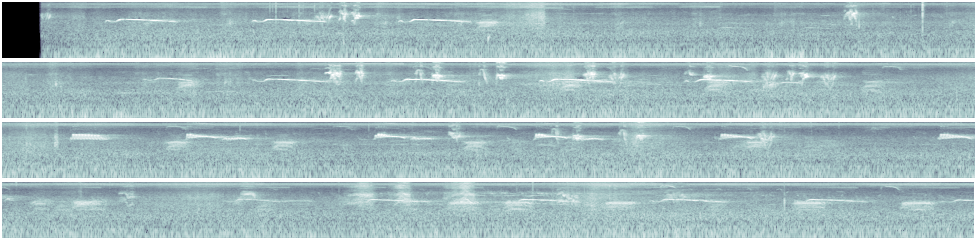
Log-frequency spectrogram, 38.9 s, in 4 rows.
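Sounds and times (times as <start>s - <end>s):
birds calling: 0.4s - 18.8s, 31.4s - 38.9s
faint high hiss: 0.4s - 38.9s.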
